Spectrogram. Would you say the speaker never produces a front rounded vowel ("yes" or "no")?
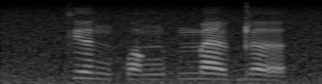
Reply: yes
